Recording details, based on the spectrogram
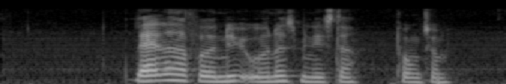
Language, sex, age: Danish, female, 36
